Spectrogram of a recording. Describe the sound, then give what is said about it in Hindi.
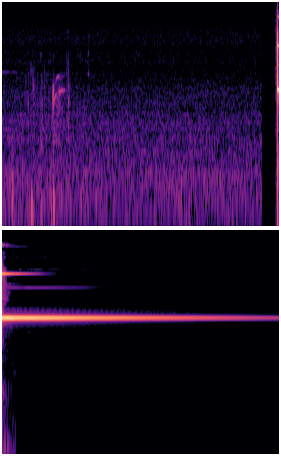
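A single bright phone message notification ding rings out after a quiet stretch with faint rustling, its clear tone sustaining and slowly fading over several seconds. “I hope उसी का message हो नहीं है”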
